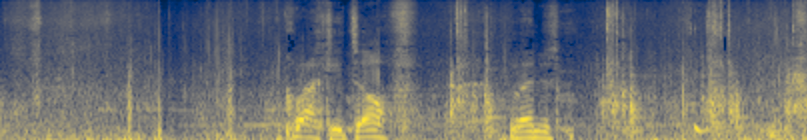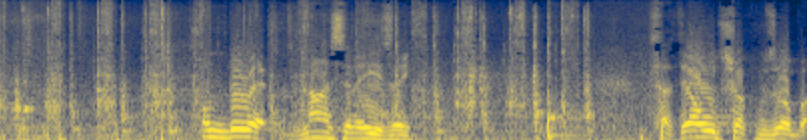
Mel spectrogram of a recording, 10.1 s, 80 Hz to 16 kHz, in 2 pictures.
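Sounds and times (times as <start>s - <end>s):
socket ratchet clicking: 2.8s - 9.0s.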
